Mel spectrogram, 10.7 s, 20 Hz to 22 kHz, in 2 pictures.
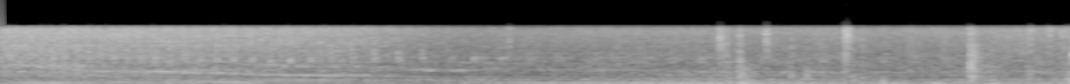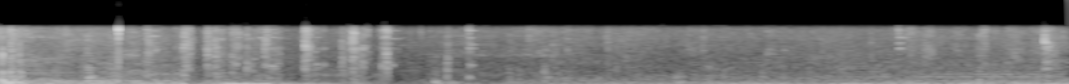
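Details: Ford Taurus SHO engine revving: sharp, uneven knocks break through above about 2.5k rpm after hard driving, none heard at idle, rod bearings replaced about 5k miles earlier; valve click slightly louder than normal at idle.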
